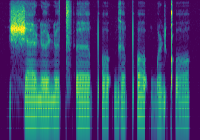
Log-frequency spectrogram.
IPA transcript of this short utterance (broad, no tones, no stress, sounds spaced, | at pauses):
ʃ æ ɳ ə ɳ ə t͡sʼ ɜ pʼ ɔ ʔ ɡ ɜ pʼ ɔ ʔ ɡ͡b ɔ ɳ kʼ ɔ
